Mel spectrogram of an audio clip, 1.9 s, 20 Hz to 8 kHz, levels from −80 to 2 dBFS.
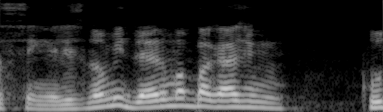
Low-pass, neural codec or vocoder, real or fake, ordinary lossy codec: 7.2 kHz; codec, 16 kHz, 8 kbps, FreqCodec, smaller model; fake; none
